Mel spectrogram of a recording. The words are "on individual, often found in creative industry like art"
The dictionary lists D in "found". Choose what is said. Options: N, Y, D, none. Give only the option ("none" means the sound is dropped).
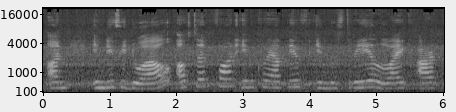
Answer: none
